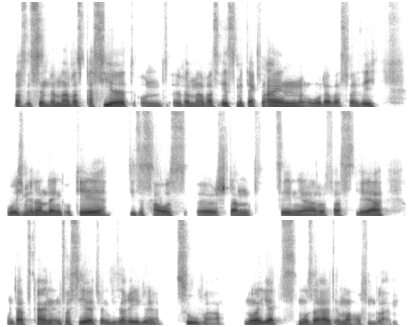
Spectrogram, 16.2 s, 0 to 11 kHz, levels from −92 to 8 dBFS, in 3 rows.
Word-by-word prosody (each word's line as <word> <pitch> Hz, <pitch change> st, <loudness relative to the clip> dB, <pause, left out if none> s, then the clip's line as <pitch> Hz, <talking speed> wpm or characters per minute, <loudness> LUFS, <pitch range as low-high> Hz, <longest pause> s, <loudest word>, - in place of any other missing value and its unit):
Was -, -, -2 dB
ist -, -, -8 dB
denn, 100 Hz, -, +1 dB
wenn 105 Hz, 0 st, -1 dB
mal 100 Hz, -1 st, +1 dB
was 100 Hz, 0 st, 0 dB
passiert 145 Hz, +7 st, +4 dB
und, 100 Hz, -1 st, -10 dB
äh, 100 Hz, -2 st, -6 dB
wenn 105 Hz, 0 st, -1 dB
mal 100 Hz, -1 st, -3 dB
was 100 Hz, 0 st, -1 dB
ist 145 Hz, -1 st, +1 dB
mit 115 Hz, -4 st, -3 dB
der 95 Hz, -, +1 dB
Kleinen“ 140 Hz, 0 st, +2 dB
oder 110 Hz, -5 st, -1 dB
was 105 Hz, 0 st, -6 dB
weiß 100 Hz, +1 st, -3 dB
ich. 135 Hz, +5 st, +1 dB, 0.5 s
Wo 115 Hz, -, +2 dB
ich 115 Hz, 0 st, -1 dB
mir 115 Hz, -2 st, -2 dB
dann 110 Hz, -1 st, +2 dB
denke: 115 Hz, +1 st, +1 dB
„Okay, 135 Hz, +10 st, +4 dB, 0.3 s
dieses 115 Hz, -2 st, -9 dB
Haus, 130 Hz, +6 st, 0 dB
äh, 110 Hz, -1 st, 0 dB
stand 115 Hz, +1 st, -1 dB, 0.3 s
10 120 Hz, 0 st, -1 dB
Jahre 115 Hz, -1 st, -1 dB
fast 100 Hz, -3 st, -5 dB
leer 125 Hz, +9 st, +4 dB, 0.4 s
und -, -, -11 dB
da -, -, +6 dB
hat's 110 Hz, -, -3 dB
keinen 120 Hz, 0 st, +1 dB
interessiert, 125 Hz, +3 st, +1 dB
wenn 100 Hz, -1 st, -4 dB
dieser 100 Hz, 0 st, -3 dB
Regel 95 Hz, -3 st, -2 dB, 0.2 s
zu 105 Hz, -5 st, -2 dB
war. 85 Hz, -3 st, -12 dB, 0.3 s
Nur 125 Hz, +3 st, +4 dB
jetzt 120 Hz, +3 st, +1 dB
muss 130 Hz, -1 st, -2 dB
er 115 Hz, -2 st, +4 dB
halt 115 Hz, 0 st, +1 dB
immer 110 Hz, -1 st, -4 dB
offen 95 Hz, -2 st, -12 dB
bleiben.“ -, -, -14 dB
115 Hz, 190 wpm, -23 LUFS, 100-125 Hz, 0.5 s, da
